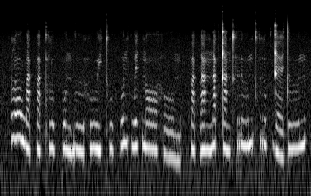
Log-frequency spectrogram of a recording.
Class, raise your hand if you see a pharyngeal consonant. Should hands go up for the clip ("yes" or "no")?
no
